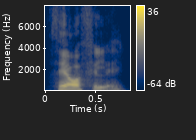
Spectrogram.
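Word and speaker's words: Θεόφιλε: Na verdade, esse T aí a gente pronuncia igual o TH do inglês, Theophile.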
